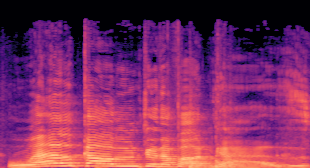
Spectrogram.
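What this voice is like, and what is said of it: Put-on Dracula accent. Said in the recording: “I like your fun accent this week. Are you going to keep that going the entire time? ... It's my Dracula accent. ... Oh, I love a good Dracula accent.”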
